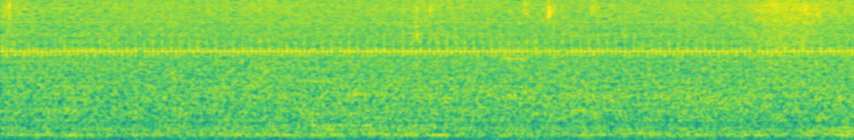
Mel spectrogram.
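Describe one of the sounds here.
A small brush strokes softly across a fingernail.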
